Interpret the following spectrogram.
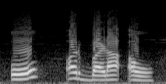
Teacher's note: ओ और बड़ा औ ये दोनों कंठ और ओष्ठ दोनों से मिलकर इसकी ध्वनि निकलती है, तो इसका उच्चारण स्थान हो गया कंठ और ओष्ठ। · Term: कंठोष्ठ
